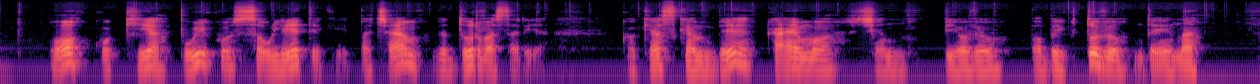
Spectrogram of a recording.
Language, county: Lithuanian, Tauragė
